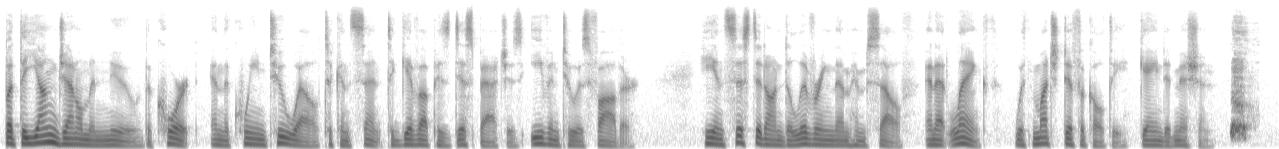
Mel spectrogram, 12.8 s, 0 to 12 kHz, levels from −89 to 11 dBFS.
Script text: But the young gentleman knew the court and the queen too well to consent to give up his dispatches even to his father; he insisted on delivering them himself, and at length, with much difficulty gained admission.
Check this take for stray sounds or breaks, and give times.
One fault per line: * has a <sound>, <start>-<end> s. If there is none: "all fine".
* has a bark, 12.3-12.6 s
